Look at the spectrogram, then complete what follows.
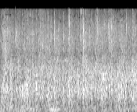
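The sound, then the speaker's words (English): An audience at a church service applauds for God's glory in a steady, dense wash of clapping that stays even and sustained throughout, with no voices rising above it. “You may be seated if you give God a great applause for His glory.”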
